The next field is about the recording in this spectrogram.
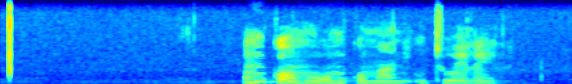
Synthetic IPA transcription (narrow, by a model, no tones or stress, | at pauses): um̩ɡ̥ʱɔmɔwom̩ɡ̥ʱɔmaniʔutʰuwɛlɛːlɛ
